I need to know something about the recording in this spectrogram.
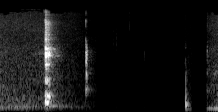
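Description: Near silence, broken by a faint short click about half a second in and two fainter ticks after it.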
